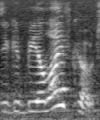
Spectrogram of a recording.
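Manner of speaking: usual speaking voice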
